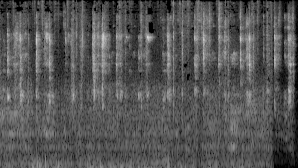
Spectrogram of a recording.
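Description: Raw potato being peeled with a handheld vegetable peeler: a run of quick, irregular scraping strokes of the blade across the skin, which cuts off suddenly near the end.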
